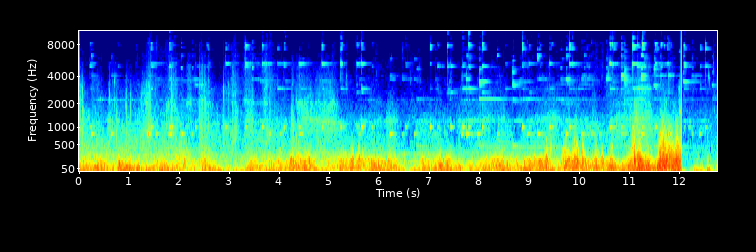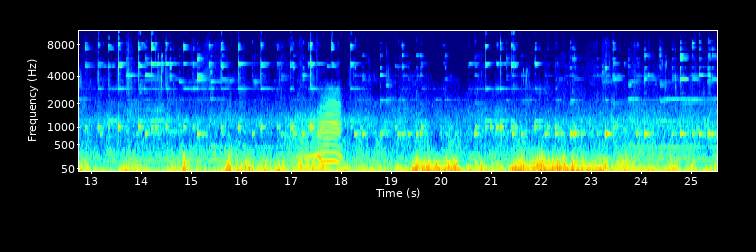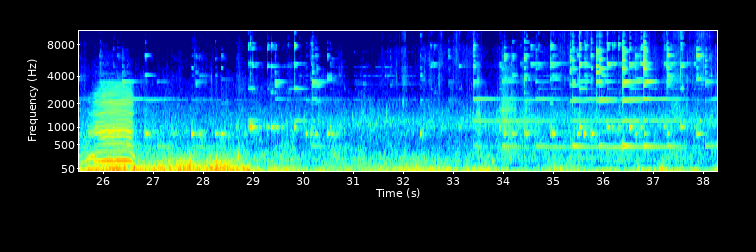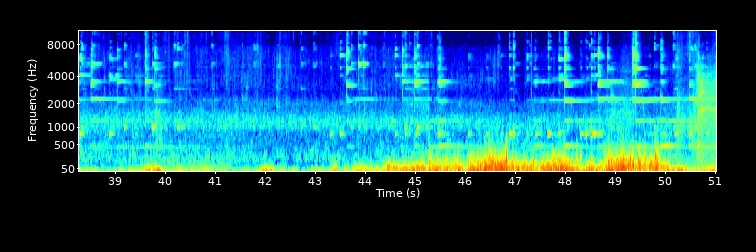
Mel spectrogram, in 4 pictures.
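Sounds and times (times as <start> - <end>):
cowbells clinking: 0.0 - 42.0, 42.6 - 51.0
cow mooing: 17.3 - 18.1, 25.6 - 26.7.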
